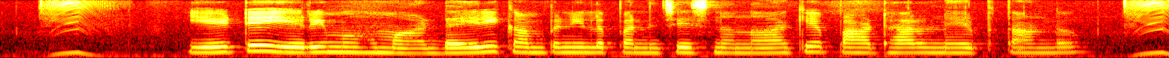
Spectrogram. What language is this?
Telugu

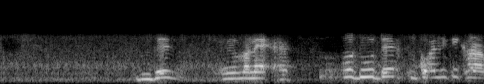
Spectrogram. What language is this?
Bangla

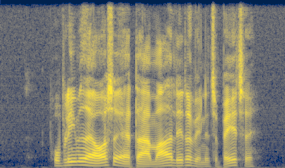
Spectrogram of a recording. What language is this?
Danish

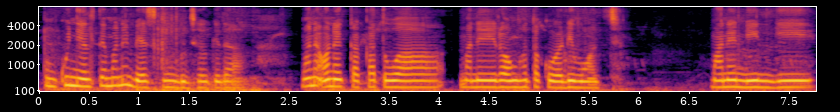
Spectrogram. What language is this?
Santali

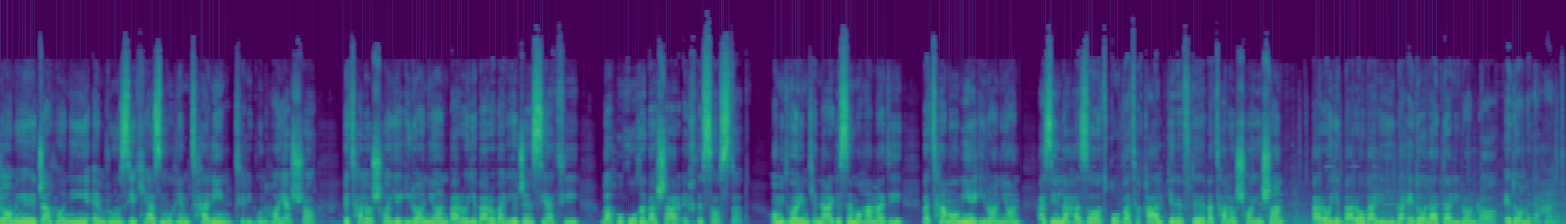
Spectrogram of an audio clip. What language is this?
Persian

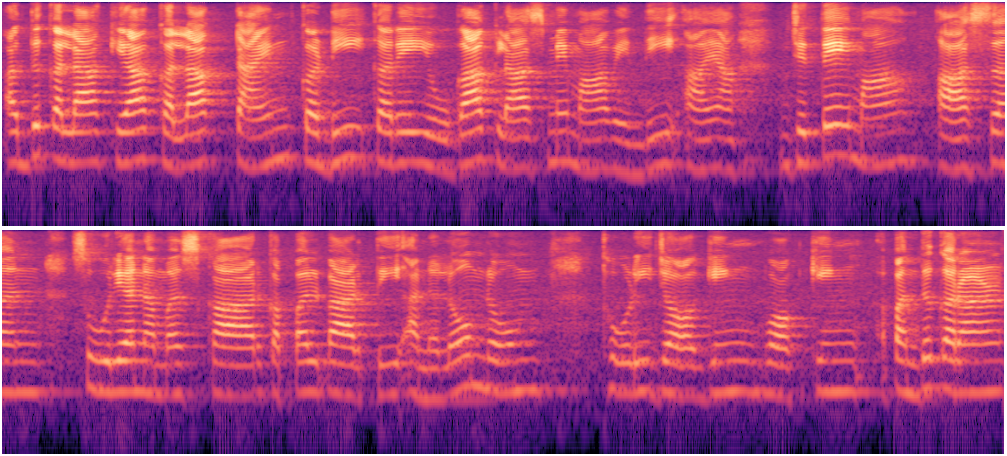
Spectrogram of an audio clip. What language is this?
Sindhi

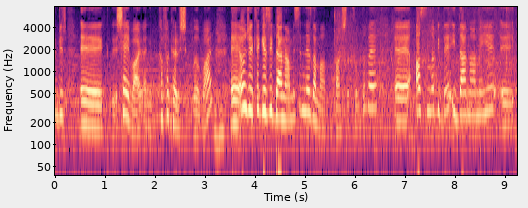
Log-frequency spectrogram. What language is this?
Turkish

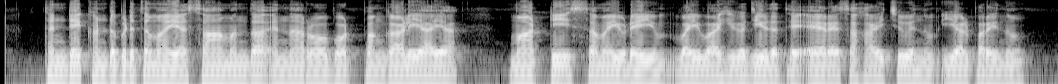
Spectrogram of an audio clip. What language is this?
Malayalam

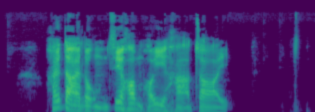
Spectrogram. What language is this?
Cantonese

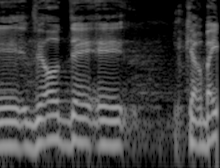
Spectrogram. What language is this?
Hebrew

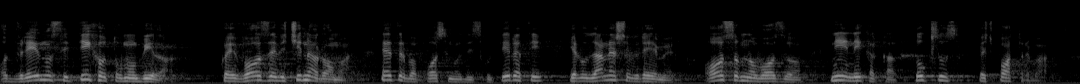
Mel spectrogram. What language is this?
Croatian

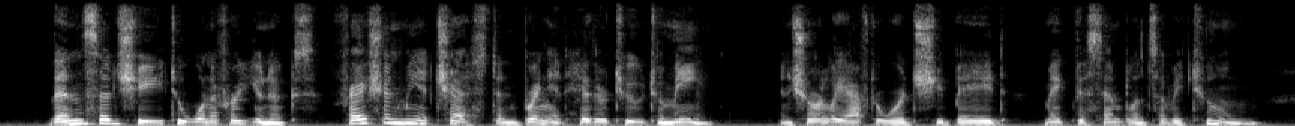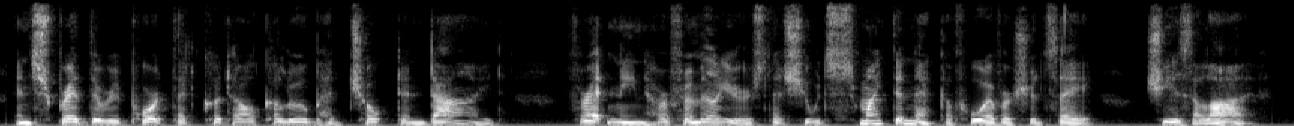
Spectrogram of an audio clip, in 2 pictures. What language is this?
English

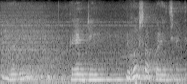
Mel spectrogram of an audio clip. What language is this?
Maithili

